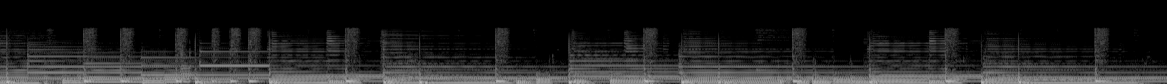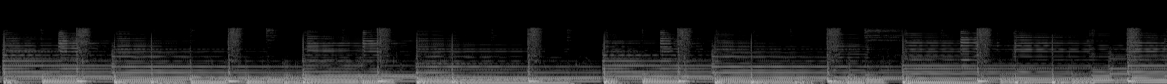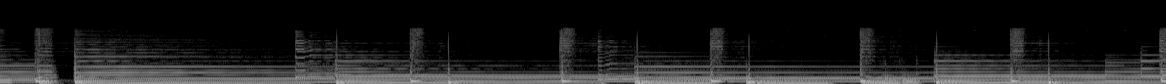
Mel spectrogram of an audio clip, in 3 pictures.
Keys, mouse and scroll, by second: 2.5 click, 3.7 click, 5.9 scroll down 1, 7.5 scroll down 1, 9.2 scroll down 1, 9.5 p, 10.6 click, 15.5-16.5 scroll down 2, 16.8 ctrl+5, 18.1-18.6 scroll up 3, 18.2 5, 20.0 click, 20.7 click, 21.3-21.9 scroll up 1, 25.0 click, 25.1 click, 25.8 click, 26.9 click, 28.0 click, 28.1 click, 29.1 click, 31.8 click, 34.5 click.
